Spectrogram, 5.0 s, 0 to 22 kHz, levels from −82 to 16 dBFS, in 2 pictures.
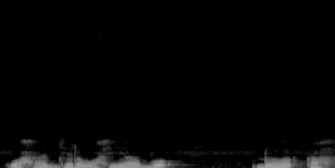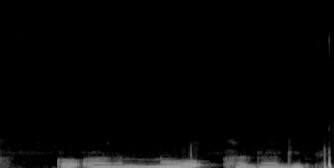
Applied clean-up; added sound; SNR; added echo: none; none; none; none.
